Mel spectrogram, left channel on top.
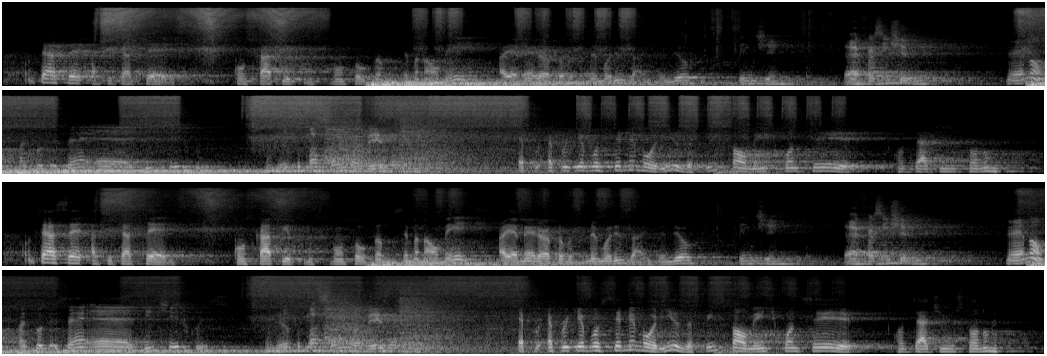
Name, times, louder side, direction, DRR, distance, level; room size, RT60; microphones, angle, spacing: voice 1, 0.2-1.7 2.3-4.7 5.0-6.9 10.0-12.5 13.1-13.4 15.6-19.0 19.4-20.4, right 5 dB, 80° right, 10 dB, 0.4 m, -28 dB
sound 1, 0.8-3.3 4.1-4.6 5.1-6.3 6.8-7.4 8.0-8.3 10.1-11.0 11.6-12.2 12.8-15.7 16.2-18.9, left 10 dB, 30° left, 0.5 m, -37 dB
sound 2, 3.6-8.6 10.2-15.9, left 5 dB, 90° left, 0.4 m, -30 dB
voice 2, 7.4-7.9 8.4-9.3 13.1-14.5, equal, ahead, 2 dB, 1.0 m, -30 dB
sound 3, 11.5-12.2 12.5-18.1, equal, 20° right, 3.4 m, -39 dB
14.0 x 11.5 x 6.3 m, 2.4 s
head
